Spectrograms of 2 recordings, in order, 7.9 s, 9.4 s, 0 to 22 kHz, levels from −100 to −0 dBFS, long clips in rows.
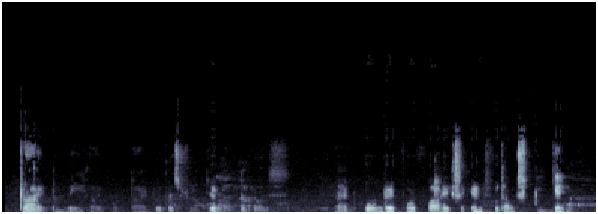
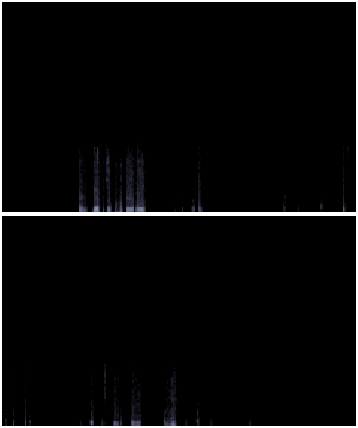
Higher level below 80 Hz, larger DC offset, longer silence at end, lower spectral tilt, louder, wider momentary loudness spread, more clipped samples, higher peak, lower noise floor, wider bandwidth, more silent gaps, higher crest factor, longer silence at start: first, -66 dBFS vs under -90 dBFS; neither; second, 0.2 s vs 2.4 s; second, -4.5 dB/octave vs -7.5 dB/octave; first, -30 LUFS vs -58 LUFS; first, 24 LU vs 14 LU; neither; first, -10 dBFS vs -36 dBFS; second, -72 dBFS vs under -90 dBFS; first, 8 kHz vs 6.6 kHz; second, none vs 1.12-1.20 s, 1.61-1.65 s, 1.91-4.54 s, 4.60-6.19 s, 6.31-6.42 s, 6.57-6.87 s; about the same, 24 dB vs 28 dB; second, 0.25 s vs 1 s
